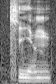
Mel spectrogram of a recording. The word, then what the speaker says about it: Kian: This time, your Irish pronunciation of Kian wasn't up to snuff. Apparently, Kian. I forgot to tell you about that.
